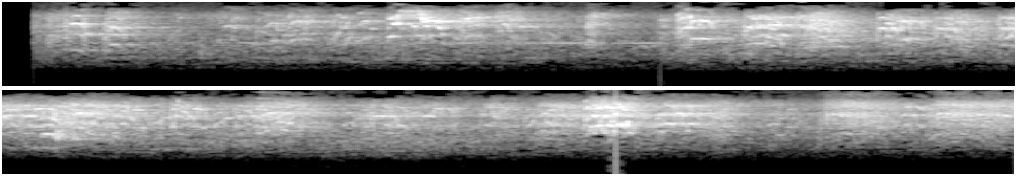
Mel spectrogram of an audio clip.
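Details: A pair of chestnut-eared aracaris visiting riparian forest in Central Brazil in search of wild fruit; high, thin squeaky calls repeat steadily throughout, bright and hissy in tone, with no low sounds.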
